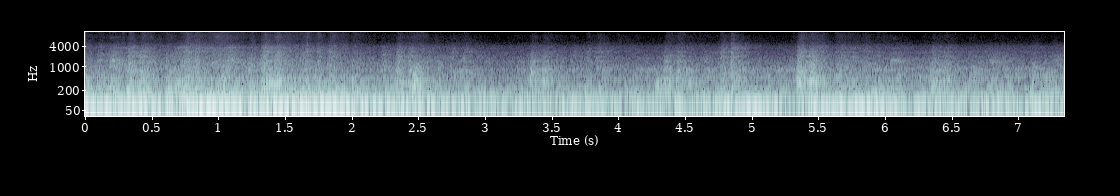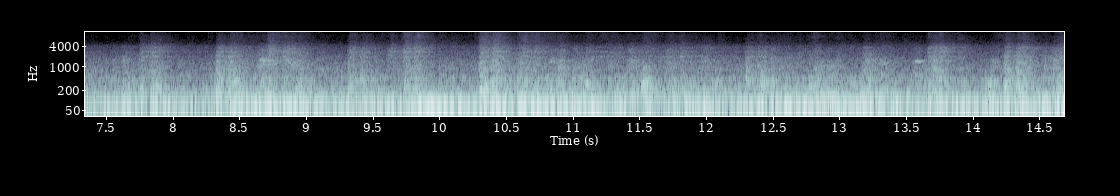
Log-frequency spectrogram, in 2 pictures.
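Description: A diesel train engine rumbles steadily.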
